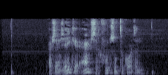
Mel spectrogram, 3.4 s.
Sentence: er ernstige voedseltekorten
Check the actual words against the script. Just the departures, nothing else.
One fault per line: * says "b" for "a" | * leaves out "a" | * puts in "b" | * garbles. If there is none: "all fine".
* puts in "zijn zeker"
